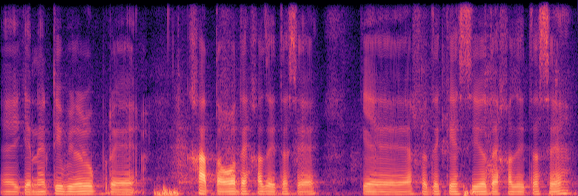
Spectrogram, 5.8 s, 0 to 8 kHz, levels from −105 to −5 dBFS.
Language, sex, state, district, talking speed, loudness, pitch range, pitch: Bengali, male, Tripura, Unakoti, 115 wpm, -24 LUFS, 95-105 Hz, 100 Hz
